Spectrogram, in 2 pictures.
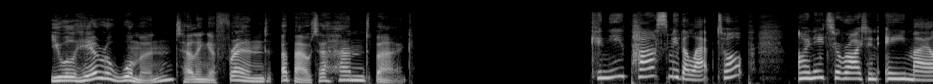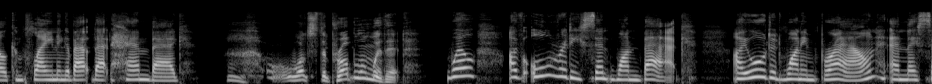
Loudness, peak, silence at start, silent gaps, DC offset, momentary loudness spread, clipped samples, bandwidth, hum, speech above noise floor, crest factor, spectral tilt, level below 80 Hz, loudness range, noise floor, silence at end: -21 LUFS; -2 dBFS; 0.5 s; 4.30-5.89 s; under 0.1%; 10 LU; under 0.1%; 12 kHz; none; 62 dB; 18 dB; -5 dB/octave; -60 dBFS; 4 LU; -83 dBFS; 0 s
